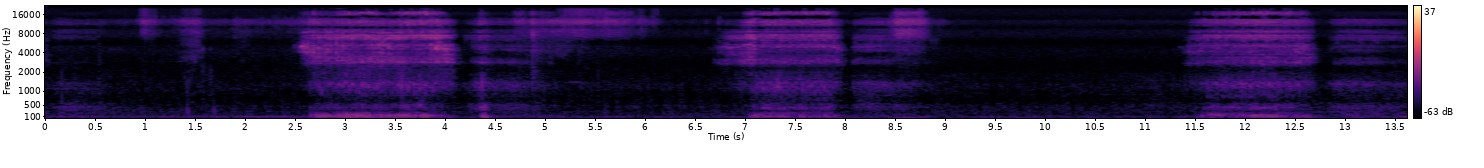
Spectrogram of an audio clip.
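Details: Sleeping Labrador retriever snoring like a human: three deep, rattling snores about four to five seconds apart.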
